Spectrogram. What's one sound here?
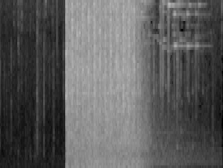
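A rifle fires a loud, rapid burst.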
